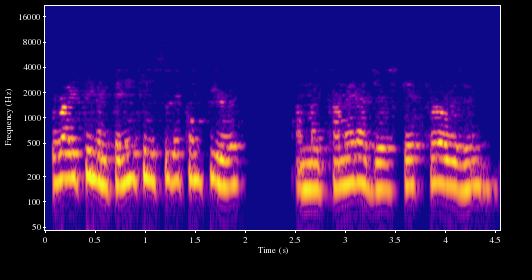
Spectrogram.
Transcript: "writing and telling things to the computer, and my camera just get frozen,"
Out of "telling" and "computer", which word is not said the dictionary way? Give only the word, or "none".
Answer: telling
